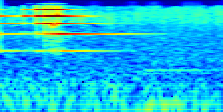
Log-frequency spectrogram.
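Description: An old bicycle bell gives a single bright ding that rings briefly and fades quickly, faint over a quiet rumbling background.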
